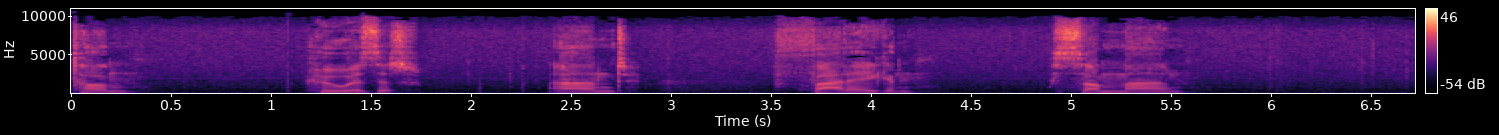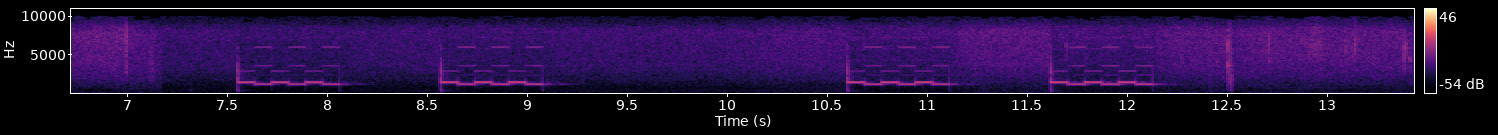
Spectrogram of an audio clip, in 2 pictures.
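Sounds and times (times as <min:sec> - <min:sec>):
speech: 0:00.0 - 0:00.4, 0:01.2 - 0:01.8, 0:02.4 - 0:02.9, 0:03.7 - 0:04.3, 0:04.9 - 0:05.7
faint hiss: 0:00.0 - 0:13.4
telephone ringing with electronic warbling trills: 0:07.6 - 0:09.2, 0:10.6 - 0:12.2.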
